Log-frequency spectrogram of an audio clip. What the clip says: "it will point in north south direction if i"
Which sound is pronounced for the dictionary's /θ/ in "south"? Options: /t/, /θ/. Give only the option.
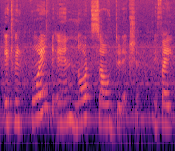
/t/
